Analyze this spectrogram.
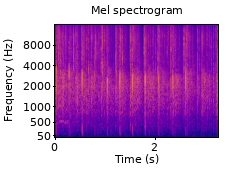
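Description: A church audience claps in a steady, brisk rhythm, sharp unified claps landing about four times a second over a continuous wash of scattered applause, with no voices.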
